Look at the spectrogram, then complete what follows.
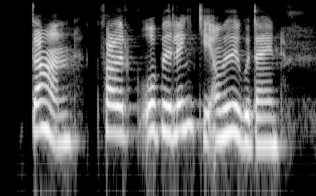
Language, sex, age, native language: Icelandic, female, 20-29, Icelandic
